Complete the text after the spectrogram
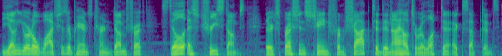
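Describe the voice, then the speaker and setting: A man's voice: medium pitch, moderate pace, few pauses, dry recording. A man reading a story aloud as a video host and reacting to it with informal, casual commentary.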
